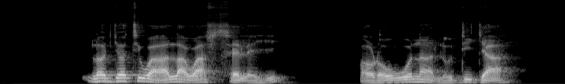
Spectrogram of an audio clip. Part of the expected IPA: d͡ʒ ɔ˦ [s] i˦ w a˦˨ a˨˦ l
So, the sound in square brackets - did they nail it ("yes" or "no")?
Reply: no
